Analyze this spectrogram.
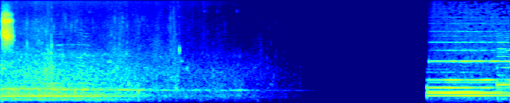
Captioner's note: water sloshing; soft thoughtful music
